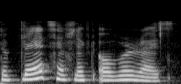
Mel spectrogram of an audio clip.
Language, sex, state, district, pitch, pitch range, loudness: English, female, Arunachal Pradesh, Lower Dibang Valley, 210 Hz, 195-230 Hz, -14 LUFS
